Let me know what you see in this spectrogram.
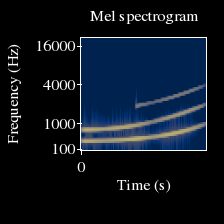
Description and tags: This is a sound effect I created using ChipTone.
